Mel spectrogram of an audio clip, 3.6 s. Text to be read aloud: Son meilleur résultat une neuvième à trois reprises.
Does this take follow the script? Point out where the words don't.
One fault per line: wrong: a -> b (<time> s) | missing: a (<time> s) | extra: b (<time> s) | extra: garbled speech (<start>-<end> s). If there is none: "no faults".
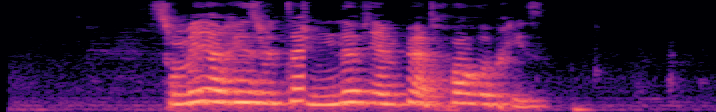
no faults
